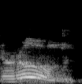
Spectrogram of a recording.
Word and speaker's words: روم: This is his prophecy, that Muslims are going to form an alliance with Room. It is pronounced as R-O-O-M, Room, but the Arabic word Room is, it describes Eastern Christianity.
